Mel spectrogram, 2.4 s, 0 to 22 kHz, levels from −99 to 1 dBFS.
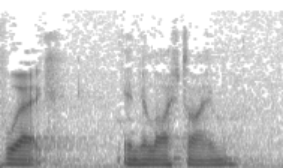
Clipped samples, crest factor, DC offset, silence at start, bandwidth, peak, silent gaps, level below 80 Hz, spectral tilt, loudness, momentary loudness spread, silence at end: under 0.1%; 18 dB; under 0.1%; 0 s; 16.5 kHz; -20 dBFS; none; -60 dBFS; -6.5 dB/octave; -37 LUFS; 16 LU; 0 s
